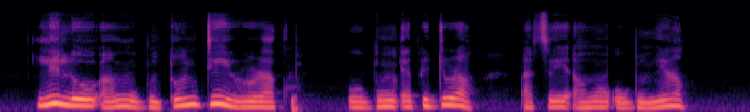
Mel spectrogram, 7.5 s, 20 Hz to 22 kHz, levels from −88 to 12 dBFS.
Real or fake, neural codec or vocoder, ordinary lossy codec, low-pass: fake; codec, 32 kHz, 1.9 kbps, SNAC; none; 14.4 kHz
